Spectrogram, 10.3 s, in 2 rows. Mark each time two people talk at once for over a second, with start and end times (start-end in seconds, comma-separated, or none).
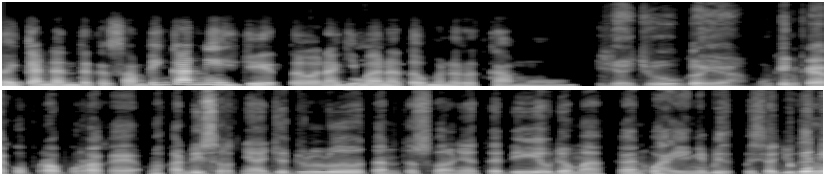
none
